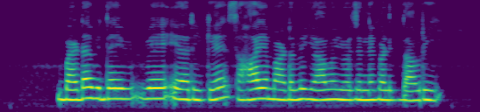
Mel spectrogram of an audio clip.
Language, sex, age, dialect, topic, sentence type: Kannada, female, 25-30, Dharwad Kannada, banking, question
